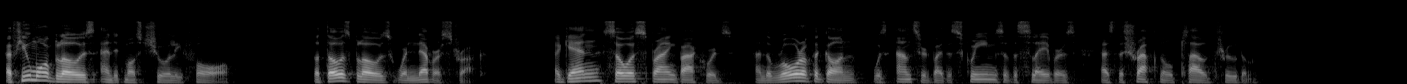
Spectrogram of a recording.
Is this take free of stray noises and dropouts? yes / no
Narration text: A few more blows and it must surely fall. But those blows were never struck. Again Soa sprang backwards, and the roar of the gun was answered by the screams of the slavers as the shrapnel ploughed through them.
yes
